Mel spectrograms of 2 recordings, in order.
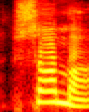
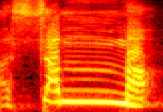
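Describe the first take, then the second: First: The m sound is pronounced once, single. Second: The m sound is pronounced twice, doubled. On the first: The speaker calls it right. "summer 한 번 발음하는 거예요" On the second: The speaker calls it wrong. "썸머 이렇게 하시는데 아니에요"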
